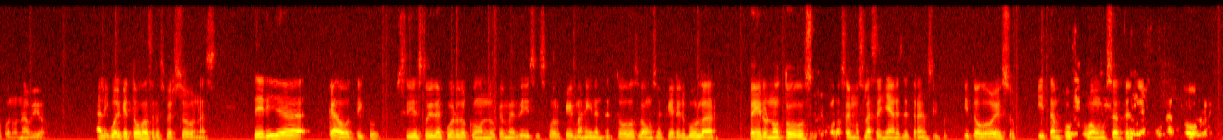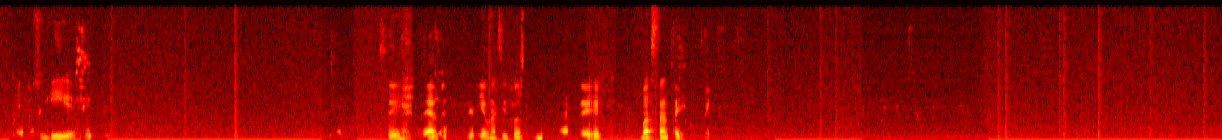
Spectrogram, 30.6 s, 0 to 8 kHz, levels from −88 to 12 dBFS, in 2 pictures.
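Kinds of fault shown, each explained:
Mains hum: A steady 50 Hz tone, most likely from a ground loop or a nearby transformer coupling the power line into the signal, runs under the whole recording at roughly 15 dB below the speech. On a spectrogram it is a continuous horizontal line at 50 Hz, with faint lines at low multiples above it. On the waveform, pauses between phrases are never flat but carry a slow, regular ripple.
Other side's voice leaking through: A second voice from the far end comes through, likely because the talker's loudspeaker fed into the microphone and the echo canceller left part of it behind. It appears briefly at 10.17 s, for a longer stretch from 13.39 to 15.03 s at nearly speech level, from 16.22 to 16.65 s, and faintly around 23.8 s. A spectrogram shows harmonic traces that do not line up with the main talker's.
Speech suppressed in double talk: When both sides talk at once, the main voice is pulled down in level, likely because the echo canceller cannot separate it from the loudspeaker echo and attenuates both. 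This happens at 10.22–10.57 s, 13.38–15.8 s, 20.44–22.63 s and 23.64–24.37 s, with drops of up to about 35 dB. The waveform envelope shows sudden notches mid-phrase, and the spectrogram shows the speech energy fading or breaking into gaps.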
